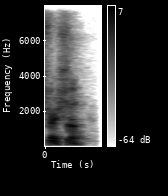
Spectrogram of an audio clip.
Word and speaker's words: Tricia: I think it's Trisha. It's spelled Tricia. That's Trisha Fukuhara.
